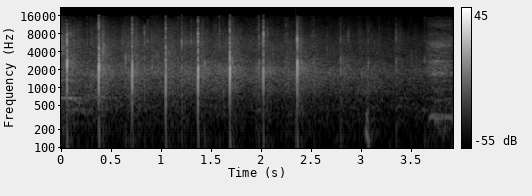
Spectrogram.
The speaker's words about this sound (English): Let's give them a big round of applause.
